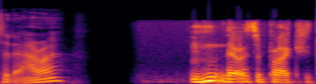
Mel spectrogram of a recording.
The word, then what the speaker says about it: ARA: Do you pronounce it ARA?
